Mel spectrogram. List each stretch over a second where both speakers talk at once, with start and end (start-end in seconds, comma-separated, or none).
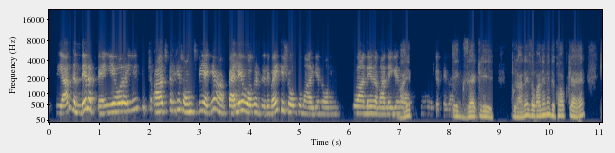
none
